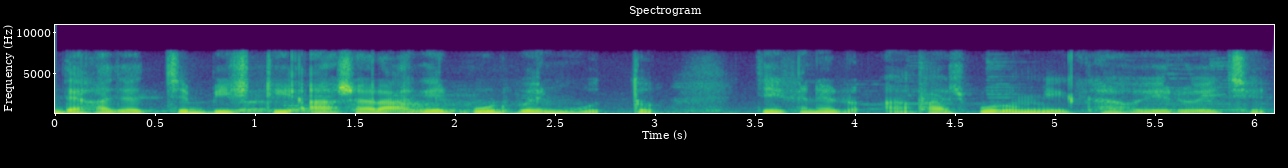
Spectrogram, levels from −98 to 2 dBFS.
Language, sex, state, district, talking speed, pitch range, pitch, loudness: Bengali, male, West Bengal, Cooch Behar, 130 wpm, 105-115 Hz, 110 Hz, -19 LUFS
